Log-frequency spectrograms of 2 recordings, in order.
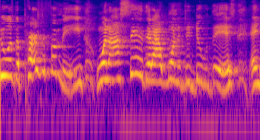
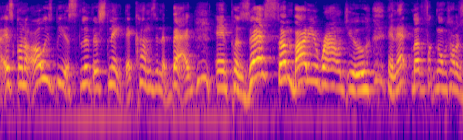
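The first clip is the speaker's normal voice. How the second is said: normal talking voice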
